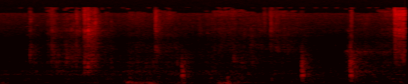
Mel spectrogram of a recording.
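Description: Near silence with a few faint, short soft scrapes and taps as a long knife cuts straight down through stacked sponge cake layers.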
